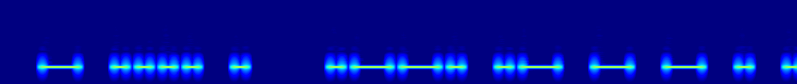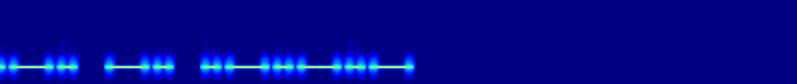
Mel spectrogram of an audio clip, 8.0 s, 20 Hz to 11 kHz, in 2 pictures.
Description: Morse code, heard as a keyed tone, about 20 wpm, 700 Hz. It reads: THE PATTERN.
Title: Sentences with 5-Word Phrases - Spoken Beginning - 20wpm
